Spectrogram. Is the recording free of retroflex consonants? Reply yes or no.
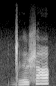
no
